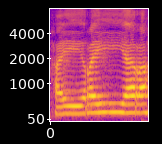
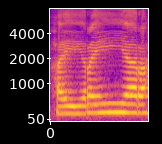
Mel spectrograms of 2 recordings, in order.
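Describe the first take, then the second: Both takes have the same delivery.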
